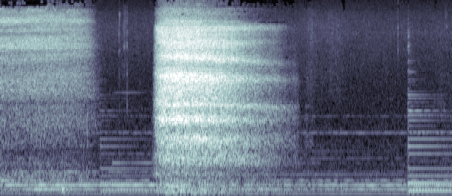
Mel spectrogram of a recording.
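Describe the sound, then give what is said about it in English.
A slow, audible inhale through the nose filling the belly, followed by a longer, louder, forceful exhale as if breathing fire, a deep 'dragon breath', both breathy, with soft steady background music underneath and no talking. “Remember to breathe in through your nose, filling up your belly, and then out pretending you are breathing fire.”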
